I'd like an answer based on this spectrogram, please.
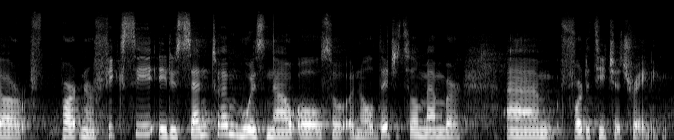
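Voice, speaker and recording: An ordinary speaking voice goes along at a moderate pace. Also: woman. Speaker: conference speaker. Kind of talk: conference presentation.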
